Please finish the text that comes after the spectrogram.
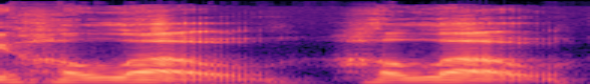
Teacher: In this word, we emphasize the second syllable. So we're going stronger on the second syllable, which is low.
